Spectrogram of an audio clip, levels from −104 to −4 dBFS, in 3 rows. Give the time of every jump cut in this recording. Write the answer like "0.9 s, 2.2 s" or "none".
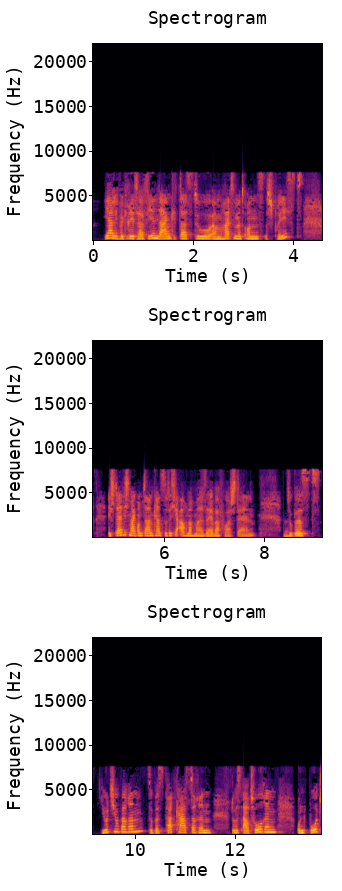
5.4 s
